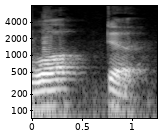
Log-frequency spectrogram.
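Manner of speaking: Water as वा, pause, टर; split into syllables. Shown as a demonstration. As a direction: break water into two separate beats. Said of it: "इसके syllables हैं".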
